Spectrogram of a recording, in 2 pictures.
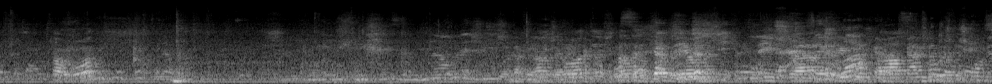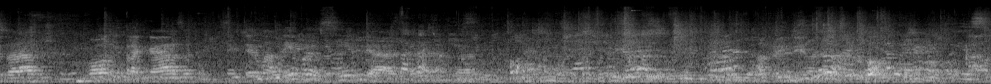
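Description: A man speaks to an audience through a microphone in an echoing hall.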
